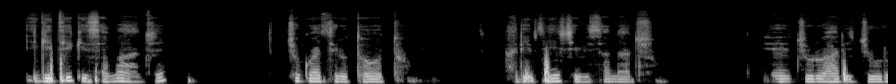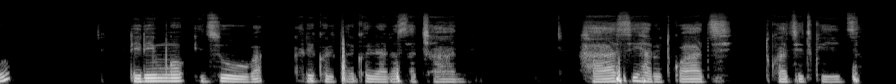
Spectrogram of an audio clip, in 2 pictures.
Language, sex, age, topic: Rundi, male, 18-24, agriculture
